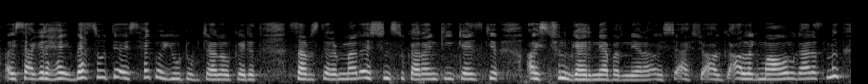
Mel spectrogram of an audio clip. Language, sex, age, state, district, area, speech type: Kashmiri, female, 30-45, Jammu and Kashmir, Ganderbal, rural, spontaneous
